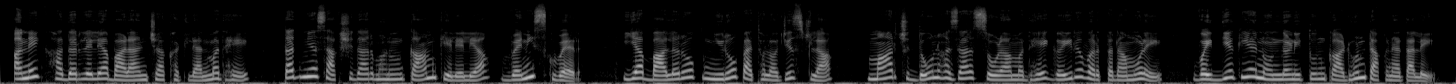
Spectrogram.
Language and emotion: Marathi, neutral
